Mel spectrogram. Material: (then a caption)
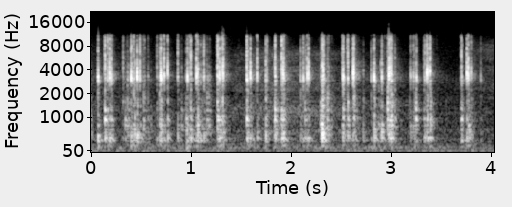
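Metal. Long painted nails tap quickly on the dark lenses and metal frame of folded metal-frame sunglasses resting on a wooden table. A rapid, uneven run of nineteen sharp, dry clicks sounds, bright and thin with a tone near 3.3 kHz and no low end. Each click stops almost instantly, with no ringing.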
